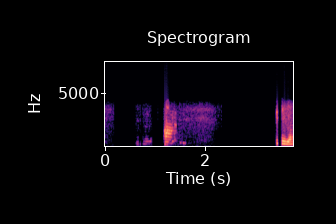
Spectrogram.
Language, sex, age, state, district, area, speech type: Dogri, female, 60+, Jammu and Kashmir, Reasi, rural, conversation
